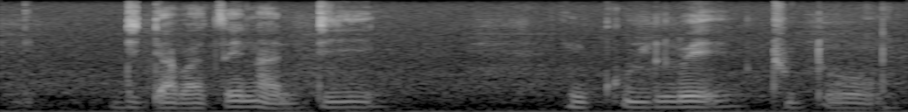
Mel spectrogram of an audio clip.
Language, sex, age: Southern Sotho, male, 19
